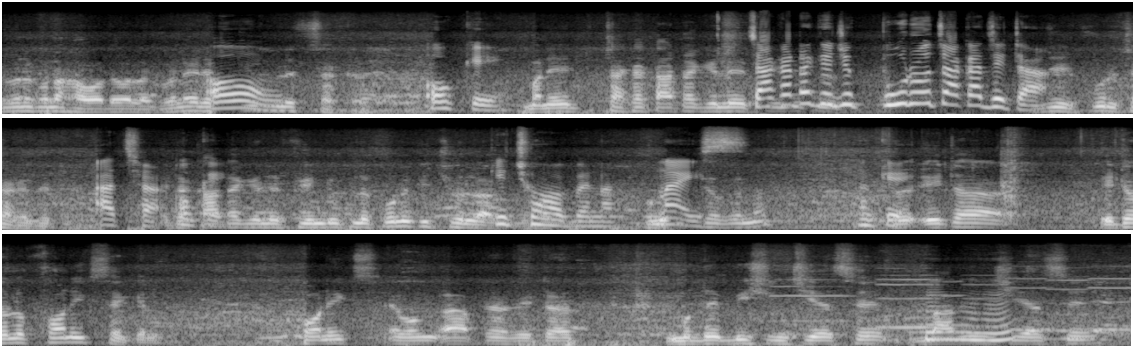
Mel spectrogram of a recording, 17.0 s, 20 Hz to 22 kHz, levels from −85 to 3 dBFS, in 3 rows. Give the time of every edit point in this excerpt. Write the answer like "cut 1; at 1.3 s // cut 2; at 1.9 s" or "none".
none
